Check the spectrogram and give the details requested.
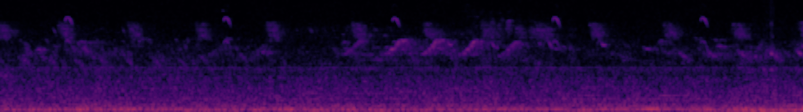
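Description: Small birds chirping faintly: a rapid run of short, high, falling chirps, two or three a second, with a sharper, higher note about every second and a half. A low steady hum lies under them.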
